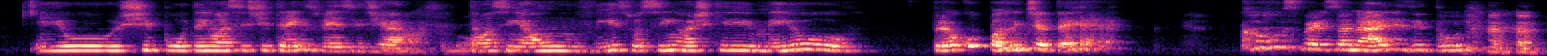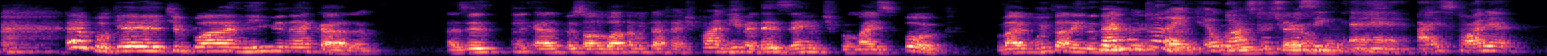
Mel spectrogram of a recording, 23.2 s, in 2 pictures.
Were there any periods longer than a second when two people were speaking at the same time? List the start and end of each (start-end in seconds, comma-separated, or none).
19.8-21.9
